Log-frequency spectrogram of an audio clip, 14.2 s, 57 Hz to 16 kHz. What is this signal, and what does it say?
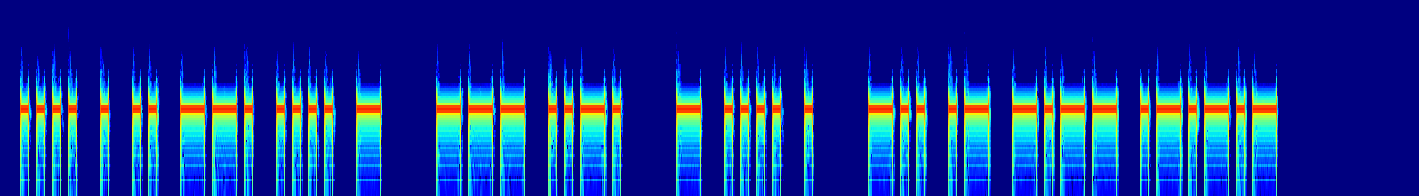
Morse code, heard as a keyed tone, about 15 wpm, 700 Hz. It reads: HEIGHT OF THE DAY.
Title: Sentences from Top 1600 Words 15wpm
